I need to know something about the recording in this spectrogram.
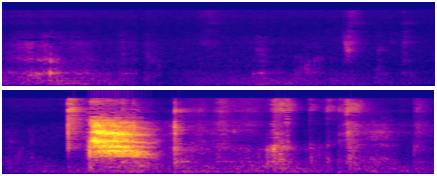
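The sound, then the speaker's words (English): After a few quiet seconds comes a loud slurping sip of water, followed by several small wet swallowing and mouth clicks, with no one talking. “I'm going to take a sip of water if y'all don't mind.”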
